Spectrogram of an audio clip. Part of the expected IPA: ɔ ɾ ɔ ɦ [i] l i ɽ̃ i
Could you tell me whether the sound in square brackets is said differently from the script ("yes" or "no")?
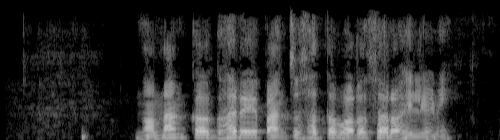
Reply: no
